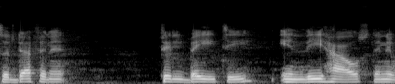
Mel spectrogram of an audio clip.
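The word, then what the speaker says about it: فِي البَيْتِ: And whenever we have a preposition coming before the word, we're going to assimilate, because this is a hamzatul wasl, and that goes over this alif. It is not pronounced, so we'll say fil bayti.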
